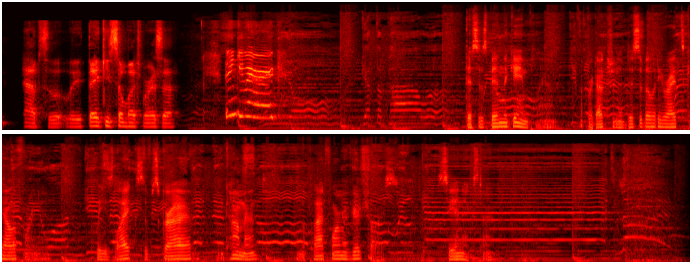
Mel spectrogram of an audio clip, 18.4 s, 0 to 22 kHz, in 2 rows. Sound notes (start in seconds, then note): 4.3 triumphant music fades in; 6.0 voiceover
